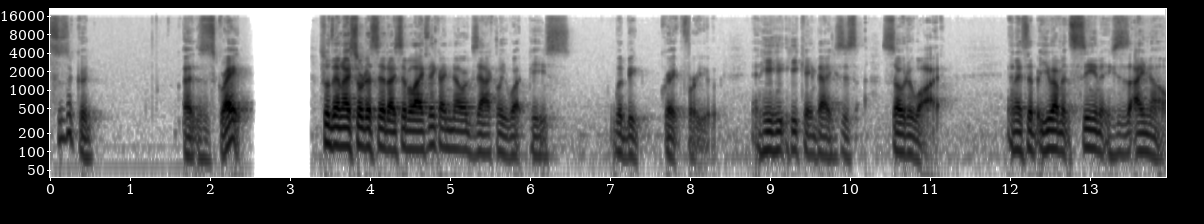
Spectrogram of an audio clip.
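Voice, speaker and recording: At a moderate pace, a man speaks with a fairly low pitch and a dark, mellow tone. His pitch varies in an ordinary way, and long pauses come often. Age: 70s. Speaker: dance choreographer. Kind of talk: interview. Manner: halting, repeats words.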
